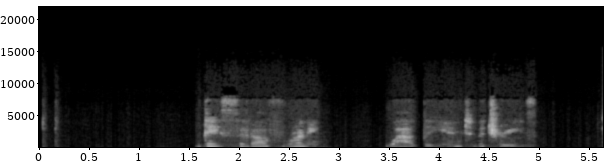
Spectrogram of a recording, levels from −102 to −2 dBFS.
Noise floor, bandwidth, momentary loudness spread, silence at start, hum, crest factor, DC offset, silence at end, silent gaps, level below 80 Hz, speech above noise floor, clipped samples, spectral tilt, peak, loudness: -86 dBFS; 13.5 kHz; 17 LU; 0.15 s; none; 30 dB; under 0.1%; 0.7 s; none; -90 dBFS; 45 dB; under 0.1%; -1 dB/octave; -14 dBFS; -38 LUFS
